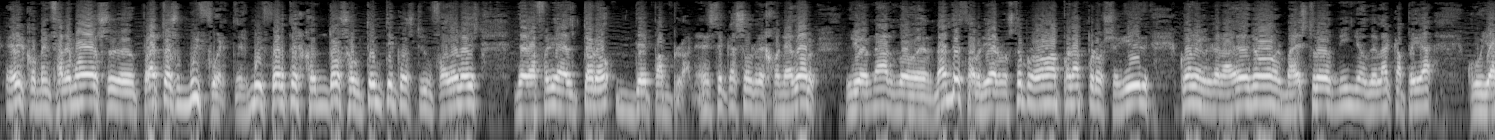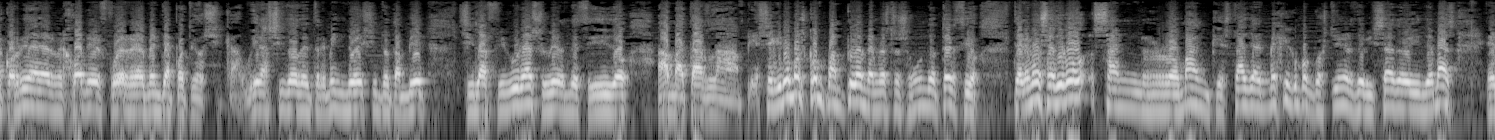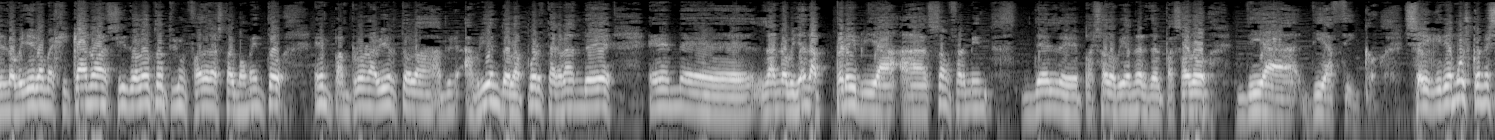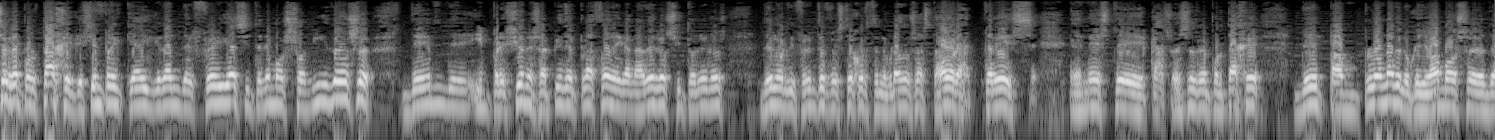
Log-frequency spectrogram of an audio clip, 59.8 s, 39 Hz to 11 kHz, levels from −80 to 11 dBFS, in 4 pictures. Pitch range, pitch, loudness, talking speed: 130-165 Hz, 150 Hz, -8 LUFS, 170 wpm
